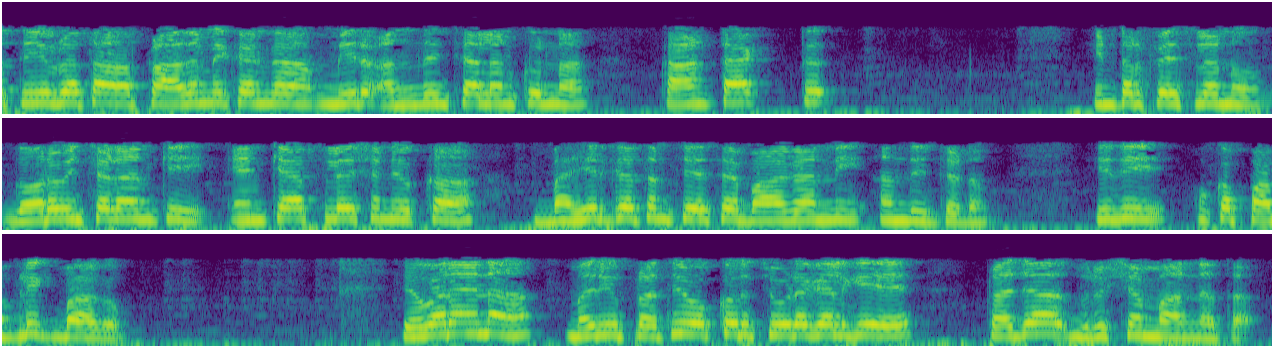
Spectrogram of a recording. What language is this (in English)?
Telugu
